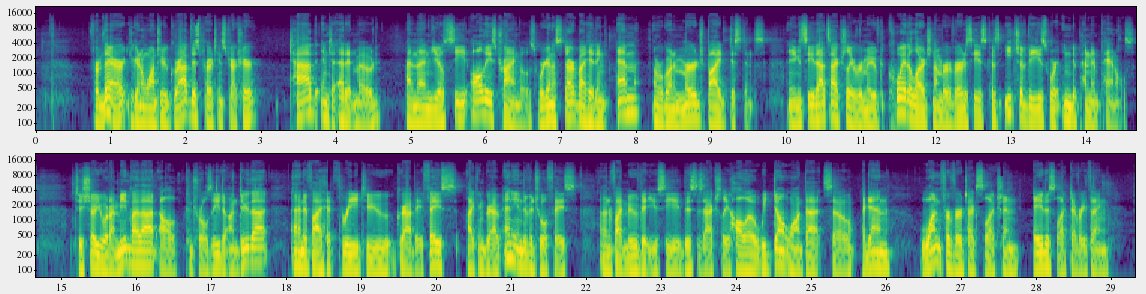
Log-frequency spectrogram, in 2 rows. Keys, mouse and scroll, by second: 0.7 click, 1.3 shift+middle click, 2.0-2.6 scroll down 1, 3.4 Tab, 5.5-6.4 scroll up 3, 7.6 m, 16.0 ctrl+z, 16.6 ctrl+z, 17.4 Tab, 18.4 3, 19.9 click, 21.9 g, 25.2 1, 27.5 a, 28.8 m.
